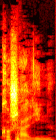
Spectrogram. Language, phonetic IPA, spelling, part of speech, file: Polish, [kɔˈʃalʲĩn], Koszalin, proper noun, Pl-Koszalin.ogg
